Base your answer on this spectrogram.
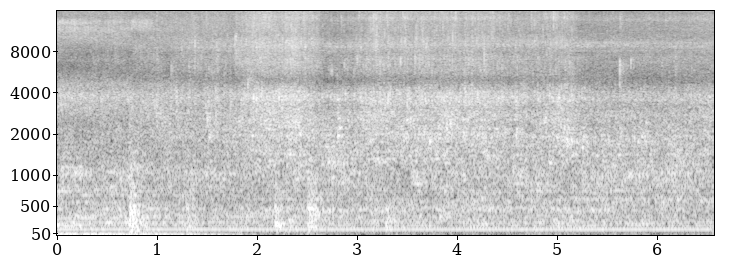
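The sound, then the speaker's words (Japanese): Warm water pours over a person's neck and back in a steady, continuous rush with a soft splashing hiss that stays even throughout, with no talking. “お湯の温度はこれくらいで大丈夫かな。 では、首あたりから流していきますね。”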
